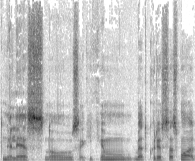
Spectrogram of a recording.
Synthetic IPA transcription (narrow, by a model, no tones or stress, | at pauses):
ɡɐlʲeːsnʊsɐ̰kʲiːkʲɪmbʲɛt̪kʊɾʲɪsɐsmuɔ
